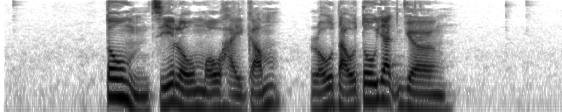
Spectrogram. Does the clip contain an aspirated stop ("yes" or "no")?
no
